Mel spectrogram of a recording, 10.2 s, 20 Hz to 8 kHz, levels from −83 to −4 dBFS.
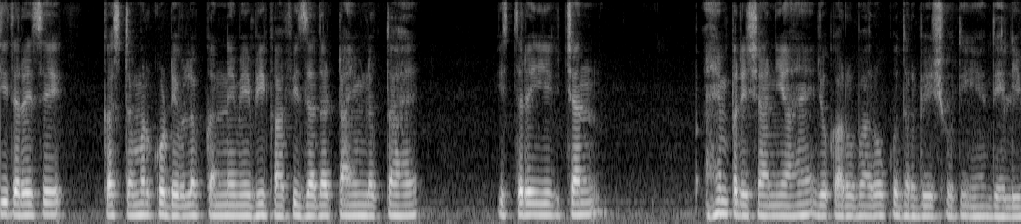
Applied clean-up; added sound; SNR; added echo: none; none; none; none.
